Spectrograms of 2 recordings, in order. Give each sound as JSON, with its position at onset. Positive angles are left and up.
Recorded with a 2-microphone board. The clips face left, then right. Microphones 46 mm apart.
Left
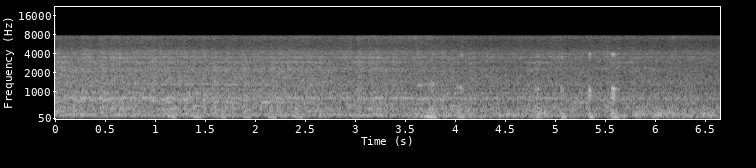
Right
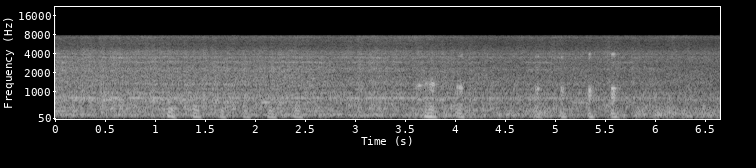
{"t": 1.1, "sound": "laughter", "side_deg": -50}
